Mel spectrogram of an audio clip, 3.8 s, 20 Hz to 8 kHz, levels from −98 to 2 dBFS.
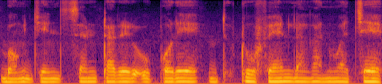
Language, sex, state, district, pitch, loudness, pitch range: Bengali, male, Assam, Hailakandi, 120 Hz, -17 LUFS, 115-125 Hz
